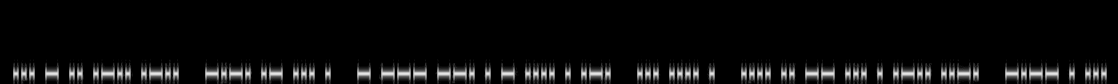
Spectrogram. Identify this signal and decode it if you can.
Morse code, heard as a keyed tone, about 30 wpm, 500 Hz. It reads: STILL CASE TOGETHER SHE HIMSELF YES
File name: 632 Words 30WPM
